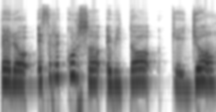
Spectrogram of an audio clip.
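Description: A woman speaks at a fairly high pitch with a warm tone. Her pitch varies in an ordinary way on a very clean recording with a silent background. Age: 20s. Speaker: podcast host, architect. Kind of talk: personal testimony monologue. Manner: warm, conversational.

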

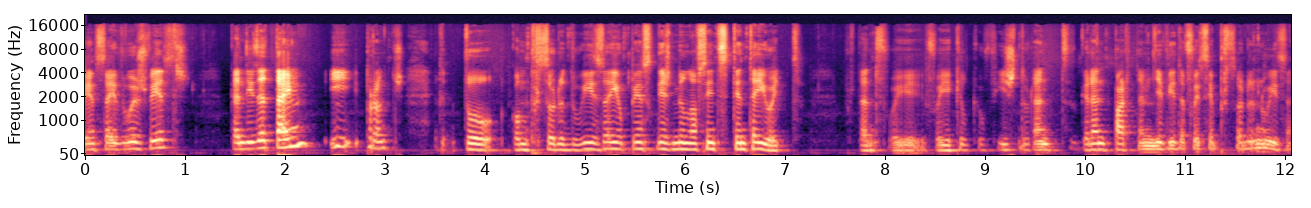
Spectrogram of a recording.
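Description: A woman talks at a moderate pace with vocal fry. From Portugal, Alentejo. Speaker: professor. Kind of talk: interview.

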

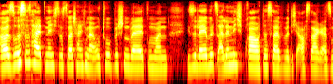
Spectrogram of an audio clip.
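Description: Her pitch medium, a woman speaks with monotone, flat intonation. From Berlin (Moabit). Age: 20s. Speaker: DJ. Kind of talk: live panel discussion. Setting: stage with audience.

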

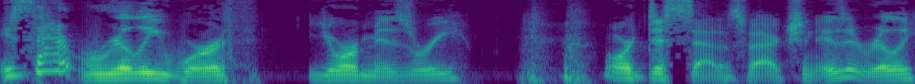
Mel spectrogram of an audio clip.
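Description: At a moderate pace, a man talks at a medium pitch with big pitch swings.

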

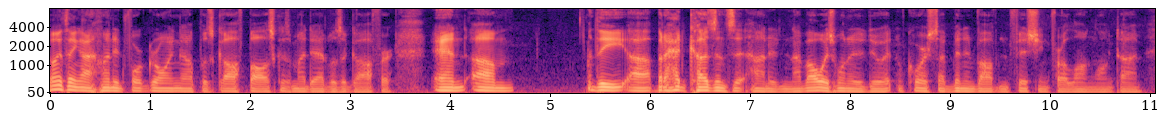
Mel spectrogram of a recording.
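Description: A man with a very deep, low pitch and ordinary pitch variation speaks at a fairly quick pace in a very clean recording with a silent background. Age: 50s. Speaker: podcast host. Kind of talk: casual chat.

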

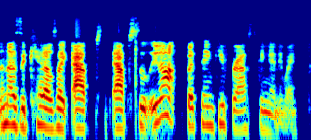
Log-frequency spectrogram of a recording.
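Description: A woman's very fast delivery with an American accent, a medium pitch, and lively intonation. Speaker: missionary. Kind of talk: interview, testimony.

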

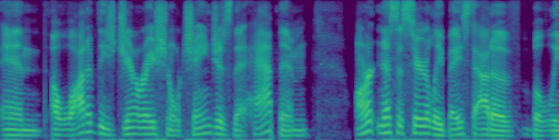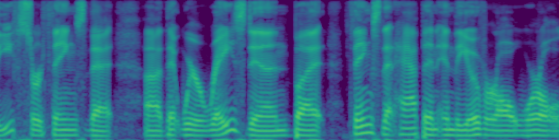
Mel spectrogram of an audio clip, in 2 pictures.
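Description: A man with an unremarkable speaking voice and a medium pitch talks at a moderate pace with ordinary pitch variation. The sound is dry and close with no echo, over a quiet background. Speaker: next generation pastor. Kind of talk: casual chat.

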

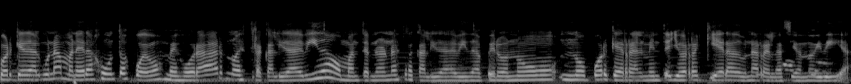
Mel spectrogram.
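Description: A woman talks in an unremarkable speaking voice at medium pitch. Her pace is fairly quick, with hardly any pauses and fairly even intonation. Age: 20s. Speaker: health sciences teacher. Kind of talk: casual chat.

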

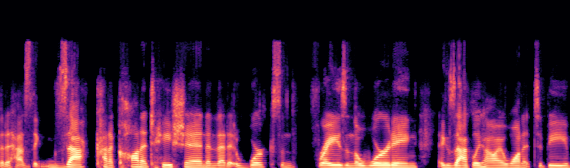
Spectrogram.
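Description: The voice is a normal speaking voice. The sound is dry and close with no echo, against a quiet background. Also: woman. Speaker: podcast host. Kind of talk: casual chat.

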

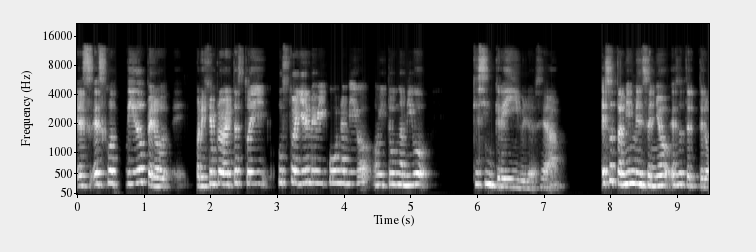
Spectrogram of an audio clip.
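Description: Her pitch is high, with ordinary variation. The woman talks at a moderate pace. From Peru, Lima. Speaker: writer and actress. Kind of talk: interview.

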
